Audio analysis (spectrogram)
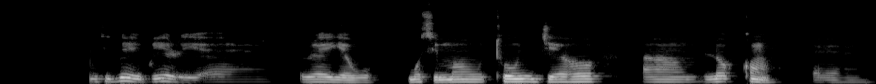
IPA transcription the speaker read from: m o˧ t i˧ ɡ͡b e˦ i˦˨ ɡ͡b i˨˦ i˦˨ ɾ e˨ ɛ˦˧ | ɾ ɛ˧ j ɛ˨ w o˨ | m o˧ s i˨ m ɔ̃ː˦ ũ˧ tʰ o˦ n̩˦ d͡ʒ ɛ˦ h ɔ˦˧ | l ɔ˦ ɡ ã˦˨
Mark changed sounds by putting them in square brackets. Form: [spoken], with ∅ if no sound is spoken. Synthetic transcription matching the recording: m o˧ t i˧ ɡ͡b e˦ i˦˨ ɡ͡b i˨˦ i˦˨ ɾ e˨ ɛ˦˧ | ɾ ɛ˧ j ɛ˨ w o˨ | m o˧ s i˨ m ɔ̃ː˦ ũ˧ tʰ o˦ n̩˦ d͡ʒ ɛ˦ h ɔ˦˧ | l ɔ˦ [k] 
